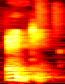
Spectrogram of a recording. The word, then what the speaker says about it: Edney: what structure eddie eddie for you guys that don't know my name i think it will be more easy to pronounce in this way eddie a clear break of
